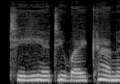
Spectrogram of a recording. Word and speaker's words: Teotihuacan: The name is pronounced in Nahuatl, with the accent on the syllable wak. By normal Nahuatl orthographic conventions, a written accent would not appear in that position. Both this pronunciation and Spanish pronunciation, teotiwa'kan, are used, and both spellings appear in this article.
